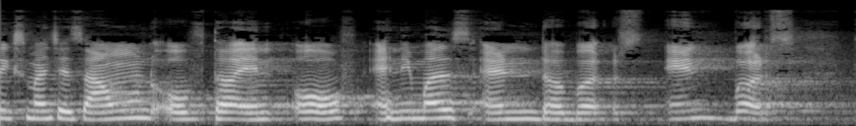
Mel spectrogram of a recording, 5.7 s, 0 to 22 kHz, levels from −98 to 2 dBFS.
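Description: Nothing here stands out as a technical problem; the sound just carries on steadily with no glitches or interruptions to point to.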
